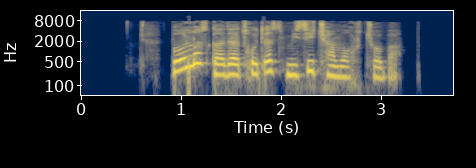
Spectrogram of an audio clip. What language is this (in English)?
Georgian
